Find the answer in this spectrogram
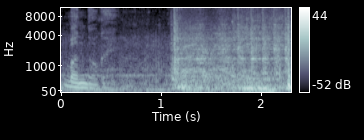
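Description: A car engine cranking on its starter motor. The cranking begins about a second in, and the engine does not catch: the car has broken down and will not restart.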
